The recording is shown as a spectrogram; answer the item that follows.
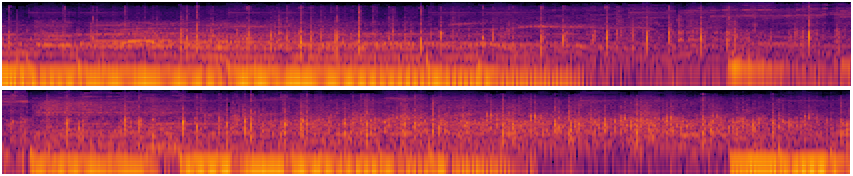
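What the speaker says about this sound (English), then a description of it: "Give them a round of applause right here." An audience at a celebration applauds a couple's parents with loud, sustained clapping mixed with cheers and whoops, continuing for several seconds.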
